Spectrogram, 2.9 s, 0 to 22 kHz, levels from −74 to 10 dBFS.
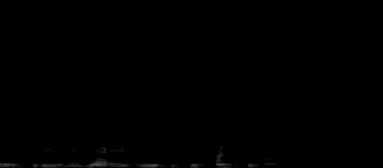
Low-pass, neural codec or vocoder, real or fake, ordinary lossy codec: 3.6 kHz; codec, 44.1 kHz, 2.6 kbps, DAC; fake; AAC, 24 kbps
